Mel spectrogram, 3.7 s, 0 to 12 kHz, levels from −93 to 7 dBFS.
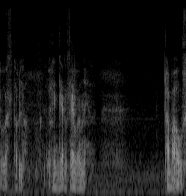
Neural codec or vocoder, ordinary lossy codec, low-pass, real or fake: none; AAC, 64 kbps; 10.8 kHz; real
